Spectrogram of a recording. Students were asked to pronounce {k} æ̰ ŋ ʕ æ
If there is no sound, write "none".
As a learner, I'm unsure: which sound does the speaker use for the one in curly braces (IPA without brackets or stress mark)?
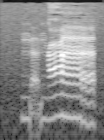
ŋ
